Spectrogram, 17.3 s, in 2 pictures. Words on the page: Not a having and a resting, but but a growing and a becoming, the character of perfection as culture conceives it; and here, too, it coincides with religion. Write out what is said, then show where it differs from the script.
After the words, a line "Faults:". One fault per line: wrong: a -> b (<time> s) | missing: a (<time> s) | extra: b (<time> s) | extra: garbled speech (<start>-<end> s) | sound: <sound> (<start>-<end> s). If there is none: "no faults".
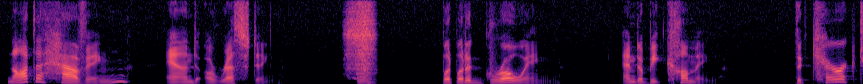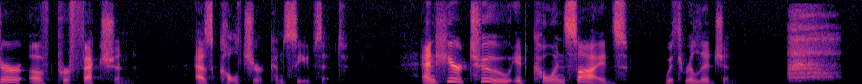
Not a having and a resting, but but a growing and a becoming, the character of perfection as culture conceives it; and here, too, it coincides with religion.
Faults:
sound: sniff (3.4-3.8 s)
sound: sigh (16.5-17.1 s)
